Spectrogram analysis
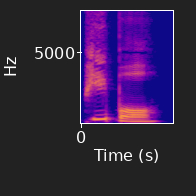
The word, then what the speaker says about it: people: For example, the word people ends in a dark L, and when I pronounce it, I typically only say the first part of the pronunciation, the dark part.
